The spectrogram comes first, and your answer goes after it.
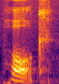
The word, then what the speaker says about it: Polk: Polk. You say the L. I make the L.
